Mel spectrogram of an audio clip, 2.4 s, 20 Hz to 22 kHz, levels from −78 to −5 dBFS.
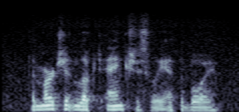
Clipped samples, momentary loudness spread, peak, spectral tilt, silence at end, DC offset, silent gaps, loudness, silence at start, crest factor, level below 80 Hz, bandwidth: under 0.1%; 8 LU; -2 dBFS; -6.5 dB/octave; 0.2 s; under 0.1%; none; -20 LUFS; 0.3 s; 18 dB; -54 dBFS; 12.5 kHz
